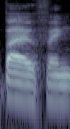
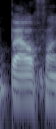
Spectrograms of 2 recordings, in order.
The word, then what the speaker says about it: Baofeng: So this radio here is a UV5R from Baofeng, or Baofeng, however you want to pronounce it.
